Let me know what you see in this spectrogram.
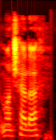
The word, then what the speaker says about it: Marcella: You apparently pronounce it Marcella.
